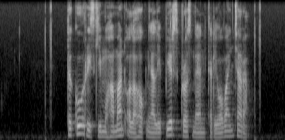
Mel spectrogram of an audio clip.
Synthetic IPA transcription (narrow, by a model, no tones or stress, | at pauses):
t̪əkuriskimuɦamat̪ɔ̰lɔɦɔk̚nialipirsbɾɔsnɛnɡ̥a̤ɾiwawaɲt͡ʃaɾa̰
